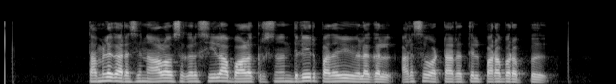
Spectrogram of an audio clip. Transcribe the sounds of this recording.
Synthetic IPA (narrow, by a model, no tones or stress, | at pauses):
t̪ɐmɪɻɐɣɐɾɐs̬ɪnaːɭoːsɐɣɐɾsiːlaːbaːɭɐkɾɪʂnɐnd̪ɪɽiːɾpɐðɐʋiʋɪɭɐɣɐɭɐɾɐsɯʋɐʈːaːɾɐt̪ːɪlpɐɾɐbɐɾɐpːɯ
